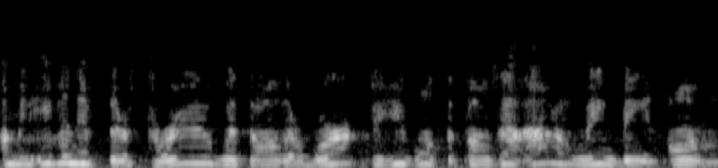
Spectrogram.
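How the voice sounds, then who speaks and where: At a fairly slow pace, a woman with a fairly high pitch speaks over noticeable background noise. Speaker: teacher. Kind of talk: parent-teacher conference. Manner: loud.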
